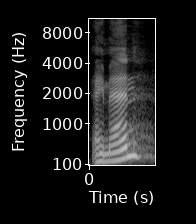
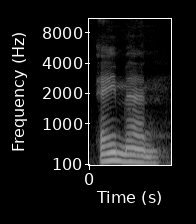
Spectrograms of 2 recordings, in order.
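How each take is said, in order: First: Rising "Amen?" tossed out to the room; calling for a response. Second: Said in the usual way. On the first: Real, not acted. Pastor prompts the congregation, rising question. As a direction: ask "Amen?" with a lift to draw them in.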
